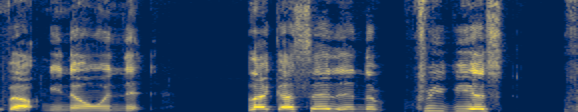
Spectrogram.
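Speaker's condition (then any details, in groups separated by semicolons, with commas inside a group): Cerebral palsy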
